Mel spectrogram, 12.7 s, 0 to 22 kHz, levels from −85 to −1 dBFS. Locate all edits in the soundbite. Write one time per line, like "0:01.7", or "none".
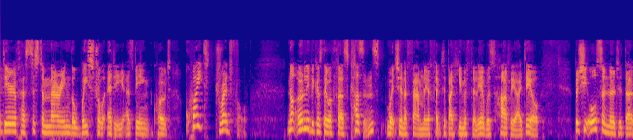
none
